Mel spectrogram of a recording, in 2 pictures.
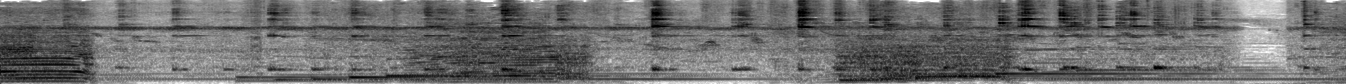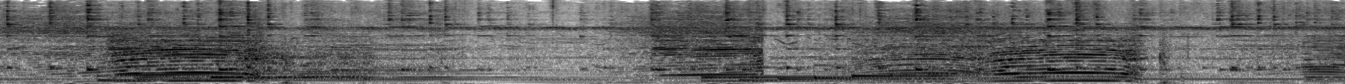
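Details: Cattle grazing on grass, a herd calling with many deep overlapping moos at irregular intervals, each call swelling then falling, against ongoing cowbell ringing.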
